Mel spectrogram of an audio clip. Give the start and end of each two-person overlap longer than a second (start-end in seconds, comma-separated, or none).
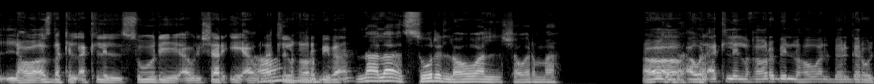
none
